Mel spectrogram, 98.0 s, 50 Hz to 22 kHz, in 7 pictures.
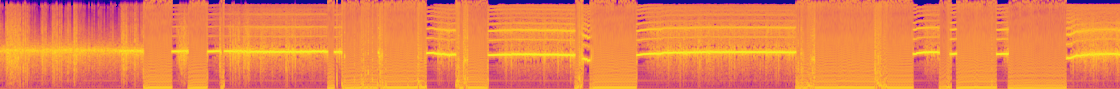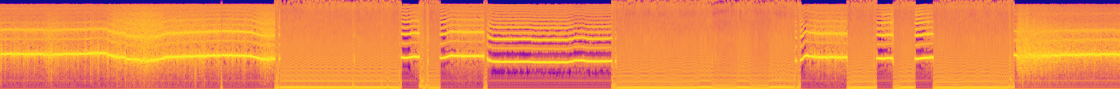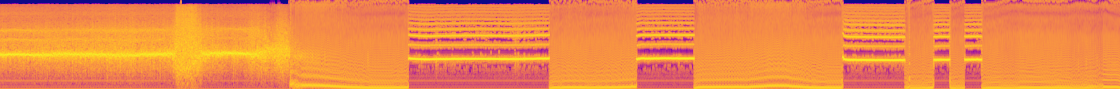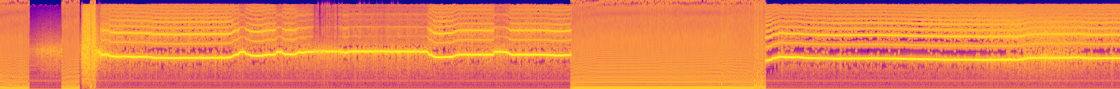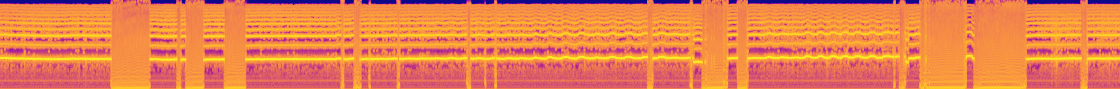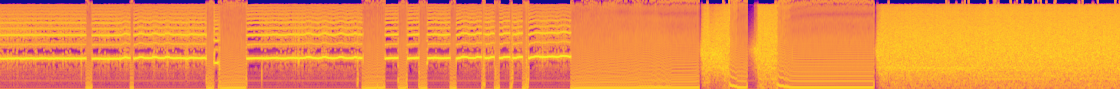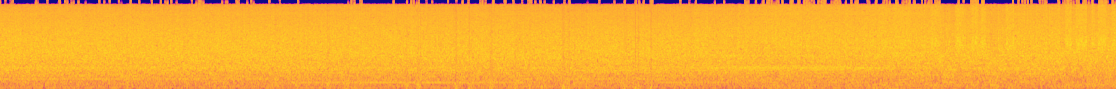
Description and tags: radio circuit bending 2
Noisy sounds recorded from a circuit-bent radio transistor
ciruit-bending, lo-fi, radio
